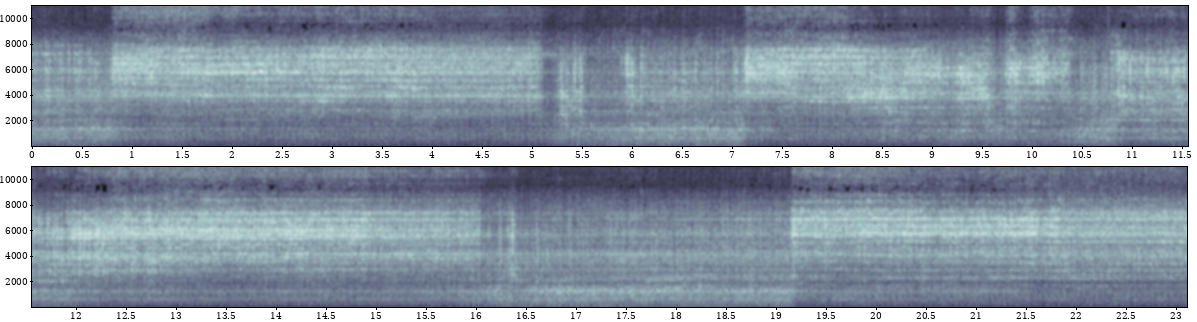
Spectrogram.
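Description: Homemade bench circular saw ripping a mahogany plank lengthwise: a continuous loud cutting rasp from the blade in the wood. Its tone shifts every few seconds, between a higher hiss and a lower sound, as the plank is fed along.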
